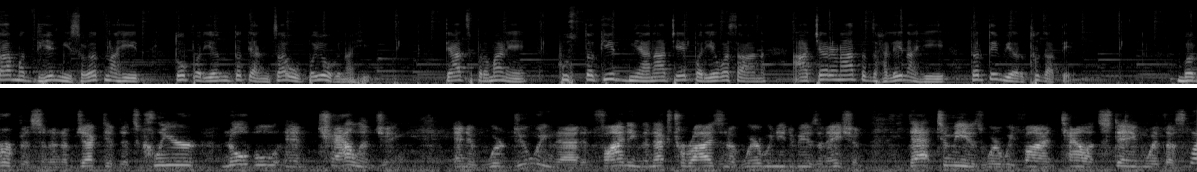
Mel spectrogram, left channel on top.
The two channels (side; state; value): both; different; correlation 0.00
